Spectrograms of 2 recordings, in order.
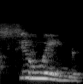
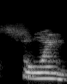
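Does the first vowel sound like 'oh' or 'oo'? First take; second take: oo; oh. First: The first vowel sounds like 'oo', as in 'sue'. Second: The first vowel sounds like 'oh', as in 'so'. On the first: The speaker calls it wrong. "not sewing" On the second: The speaker calls it right. "ये word को हम कैसे pronounce करते हैं sewing"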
